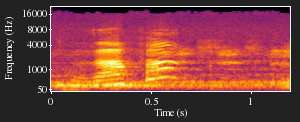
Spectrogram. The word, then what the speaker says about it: Zappa: How do you pronounce an A? – A. – A short A. – Ah. – All right, now how do you say that? – Oh. – It's an Italian name. – Zappa? – Yeah, that makes more sense.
